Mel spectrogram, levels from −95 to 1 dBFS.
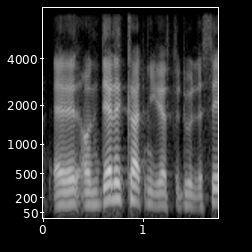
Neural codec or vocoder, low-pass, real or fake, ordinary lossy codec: codec, 16 kHz, 2 kbps, FunCodec, trained on Chinese and English, 25 frames a second; 7.2 kHz; fake; none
